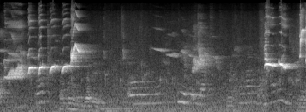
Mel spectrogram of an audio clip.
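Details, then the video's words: Morning trickling song of an orange-headed thrush, used to encourage young thrushes to sing: high rapid chirping phrases at the start and end, with a quieter middle stretch where faint human voices are heard. "ANIS KEMBANG GEMERCIK SUARA DIPAGI HARI, MENAMBAH SEMANGAT ANIS MUDA BUKA PARUH"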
